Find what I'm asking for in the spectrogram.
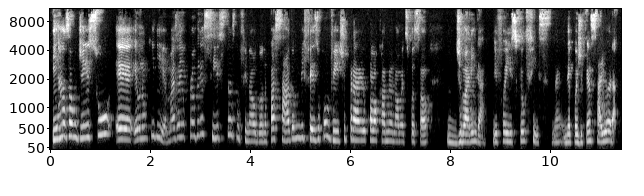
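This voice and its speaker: A woman's voice: a little high, fairly quick, mellow. A woman in her fifties from Brazil, a mayoral candidate answering interview questions earnestly, often tagging sentences with a questioning "né?" and restarting phrases. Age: 50s. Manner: earnest, with frequent "né?" tags and restarts.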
